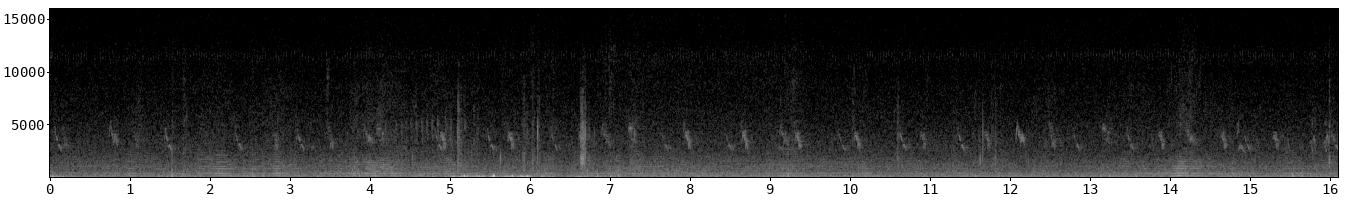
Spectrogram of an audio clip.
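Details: A continuous, fairly loud droning buzz comes from numerous bumblebees on a flowering wisteria tree in Southern California in springtime. One bee sounds much louder for about a second midway, and light bird chirps repeat in the background.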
